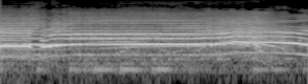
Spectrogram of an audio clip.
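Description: Kiyari, the Japanese festival work chant sung before a mikoshi is lifted: one voice holding a single long, drawn-out note, stepping slightly higher about three seconds in.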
